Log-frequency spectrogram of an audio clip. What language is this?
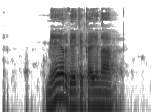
Mari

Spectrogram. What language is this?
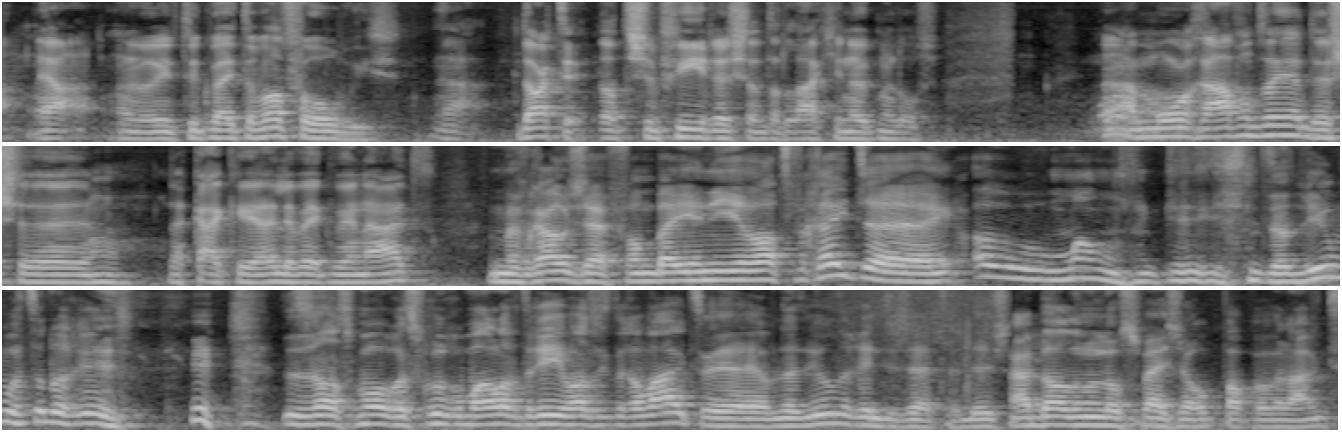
Dutch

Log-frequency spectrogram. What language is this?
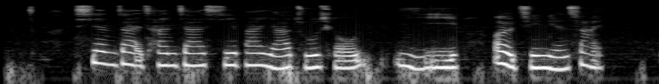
Chinese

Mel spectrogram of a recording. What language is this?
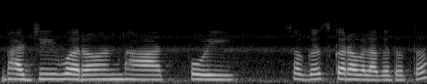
Marathi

